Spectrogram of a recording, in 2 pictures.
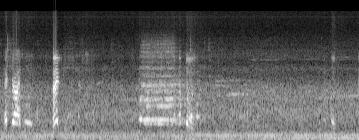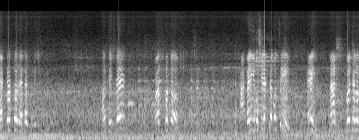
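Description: A vehicle horn sounds once, a steady pitched honk of about a second, over a low rumble of a passing motor vehicle, between bursts of talk.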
